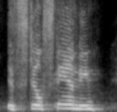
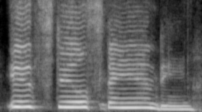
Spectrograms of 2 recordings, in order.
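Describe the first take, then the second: First: Said in the usual way. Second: Slow, louder, delighted; drawn-out happy repeat; excited. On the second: Shown as a demonstration. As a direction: stretch it out in joy.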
